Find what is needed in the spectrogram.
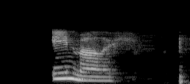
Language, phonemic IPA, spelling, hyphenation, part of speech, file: Dutch, /ˌeːnˈmaː.ləx/, eenmalig, een‧ma‧lig, adjective, Nl-eenmalig.ogg
- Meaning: one-time, one-off (occurring only once)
